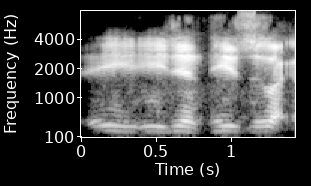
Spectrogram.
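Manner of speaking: normal talking voice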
